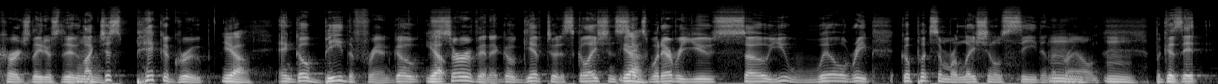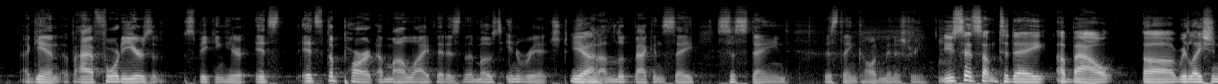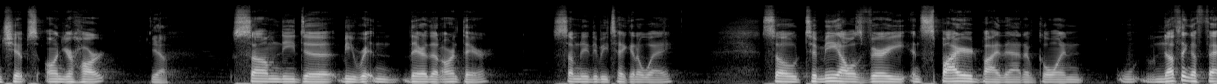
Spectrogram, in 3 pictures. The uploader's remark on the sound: live from Pastors Gathering 2023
